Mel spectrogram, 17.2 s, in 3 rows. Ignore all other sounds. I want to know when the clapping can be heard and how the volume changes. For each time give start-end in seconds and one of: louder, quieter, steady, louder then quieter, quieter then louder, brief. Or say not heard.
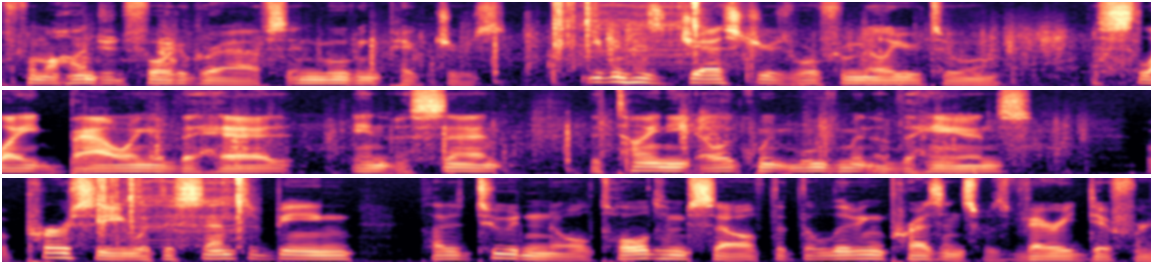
not heard.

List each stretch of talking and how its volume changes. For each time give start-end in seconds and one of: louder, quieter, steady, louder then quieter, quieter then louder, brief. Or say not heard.
0.0-17.1 steady.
